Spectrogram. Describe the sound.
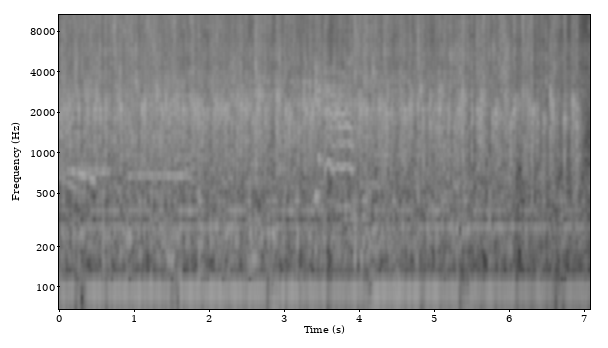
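Audience applause for a comedian at a show, steady continuous clapping over a low hum, with people talking over it.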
